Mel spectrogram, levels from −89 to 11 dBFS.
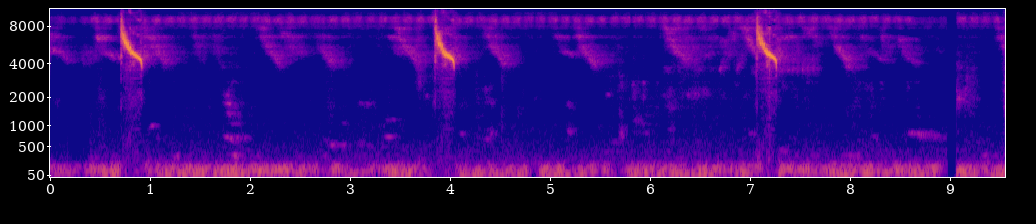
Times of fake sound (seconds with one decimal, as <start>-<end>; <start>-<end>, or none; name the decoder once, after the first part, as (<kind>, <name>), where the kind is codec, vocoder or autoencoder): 0.0-9.6 (autoencoder, DAC-VAE)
